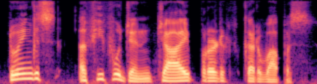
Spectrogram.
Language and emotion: Kashmiri, neutral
